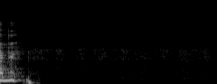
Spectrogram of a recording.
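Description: The last of a man's words trailing off in the first moment, then near silence: room tone.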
